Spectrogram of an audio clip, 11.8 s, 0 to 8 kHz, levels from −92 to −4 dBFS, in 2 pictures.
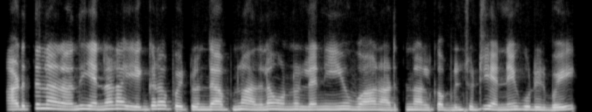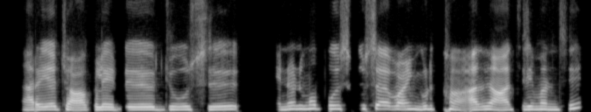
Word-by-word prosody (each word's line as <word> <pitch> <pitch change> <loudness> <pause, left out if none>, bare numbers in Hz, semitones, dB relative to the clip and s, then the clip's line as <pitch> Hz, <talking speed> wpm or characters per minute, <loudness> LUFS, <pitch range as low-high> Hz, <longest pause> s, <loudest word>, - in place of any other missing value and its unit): அடுத்த 225 +5 0
நாள் 255 -4 +4
வந்து 230 +4 0
என்னடா? 240 +4 +1 0.2
எங்கடா 240 +6 0
போயிட்டு 210 -2 -1
வந்த? 200 +1 +1
அப்டின்னா 200 +3 0
அதெல்லாம் 220 +4 +1
ஒண்ணும் 210 +1 -1
இல்ல, 195 - +1
நீயும் 210 0 0
வா 190 - +2 0.2
அடுத்த 180 +3 -6
நாளுக்கு, 185 +1 0
அப்டின்னு 180 +2 -4
சொல்ட்டு 215 +3 0
என்னையும் 200 +4 0
கூட்டிட்டு 190 -3 -1
போய் 190 +3 +2 0.5
நறைய 190 +3 +2
சாக்லேட்டு, 190 +3 +1 0.3
ஜூஸ்ஸு, 205 0 -1 0.6
என்னென்னமோ 240 +4 0
புதுசு 250 -2 0
புதுசா 255 +1 0 0.2
வாங்கி 225 +1 +1
குடுத்தான். 230 +1 -2
அது 205 +4 0 0.2
ஆச்சரியமா 215 +3 -1
இருந்துச்சு. 200 +7 -2
210 Hz, 155 wpm, -22 LUFS, 195-225 Hz, 0.6 s, நாள்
